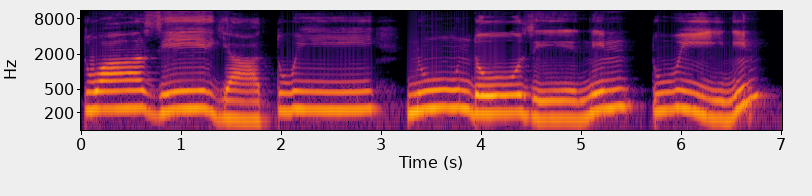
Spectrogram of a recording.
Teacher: توا اور تا دونوں کی آواز میں فرق ہے۔ توا کو موٹا پڑھنا ہے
